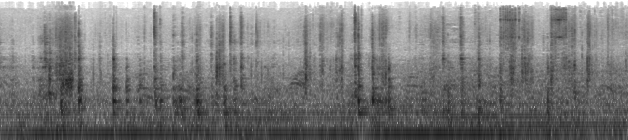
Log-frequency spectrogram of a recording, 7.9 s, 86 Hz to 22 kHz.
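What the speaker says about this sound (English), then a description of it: "Millimeter socket and ratchet." Socket and ratchet working on rear brake bolts of a Mercedes 190D or 190E, a run of quick metallic clicks and clatter, close and moderately loud over a steady low hum.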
